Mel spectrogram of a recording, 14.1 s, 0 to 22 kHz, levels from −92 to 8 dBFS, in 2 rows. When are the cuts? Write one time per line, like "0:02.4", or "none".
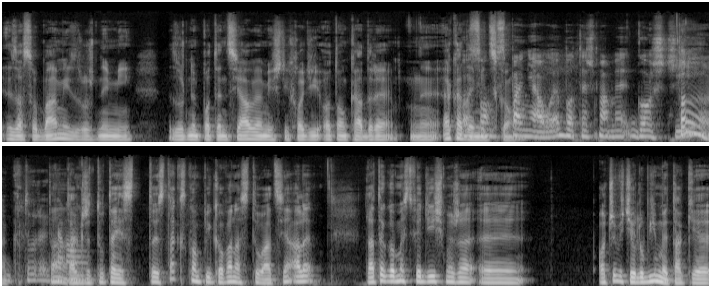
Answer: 0:07.7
